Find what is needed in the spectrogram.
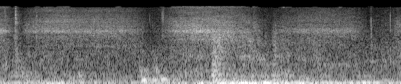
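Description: Boat noise at sea: a steady low rumble with wind on the microphone, and a couple of brief knocks about a second in.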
